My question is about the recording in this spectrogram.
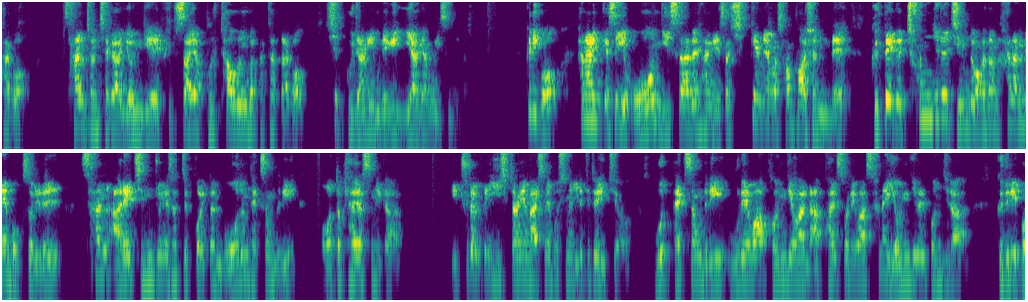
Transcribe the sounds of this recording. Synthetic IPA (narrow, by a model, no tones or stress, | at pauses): aɡo | sʰant͡ɕʌnt͡ɕʰe̞ɡajʌnɡie̞ɸip̚s͈ajʌpuɭtʰauɾɯnnɡʌt̚k͈atʰat̚t͈aɡo | ɕʰip̚k͈ud͡ʑaŋiuɾie̞ɡe̞ijaɡiɦaɡois͈ɯmɲida | kɯɾiɡohanaɲimk͈e̞sʰʌiʔonisʰɯɾaeɾɯɭçjaŋe̞sʰʌɕʰi̥p̚k͈e̞mjʌŋɯɭsʰʌmpʰoɦaɕʰʌnːɯnde̞ | kɯt͈e̞kɯt͡ɕʰʌnd͡ʑiɾɯɭt͡ɕindoɦadʌnhanaɲime̞mok̚s͈oɾiɾɯɭ | sʰana̰ɾe̞t͡ɕind͡ʑuŋe̞s̬ʰʌt͈ɯk̚k͈oit̚t͈ʌnmodɯnpe̞k̚s͈ʌŋdɯɾi | ʌt͈ʌkʰe̞ɦaɕʌs͈ɯmɲik͈a | it͡ɕʰuɾʌɭ̚t͈eiɕʰi̥p̚t͡ɕ͈aŋe̞maɭs͈ɯme̞boɕʰimjʌniɾʌkʰe̞dweit̚t͡ɕ͈io | mut̚pe̞k̚s͈ʌŋdɯɾiuɾe̞wapʌnɡe̞wanapʰaɭs͈oɾiwasʰane̞jʌnɡiɾɯɭpond͡ʑiɾa | kɯdɯɾipo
